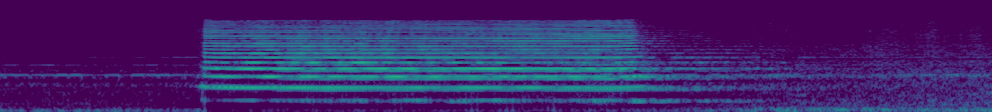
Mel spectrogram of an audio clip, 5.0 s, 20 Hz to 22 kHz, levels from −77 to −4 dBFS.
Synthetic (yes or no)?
no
